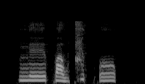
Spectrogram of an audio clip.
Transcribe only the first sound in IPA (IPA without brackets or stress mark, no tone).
ŋ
